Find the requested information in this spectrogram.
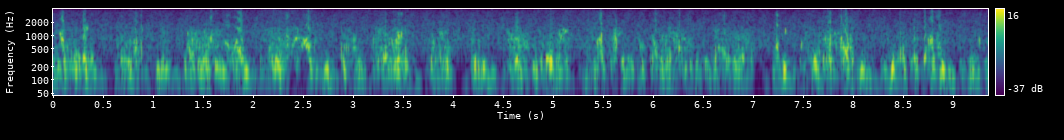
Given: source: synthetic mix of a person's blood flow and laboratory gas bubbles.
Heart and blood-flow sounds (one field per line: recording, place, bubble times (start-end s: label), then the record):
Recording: Doppler ultrasound of blood flow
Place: precordium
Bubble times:
0.00-0.42 s: bubbles
0.62-1.20 s: bubbles
1.28-1.96 s: bubbles
2.05-2.64 s: bubbles
2.85-3.58 s: bubbles
3.74-4.01 s: bubbles
4.16-4.30 s: bubbles
4.51-5.20 s: bubbles
5.40-5.68 s: bubbles
5.83-6.41 s: bubbles
6.54-7.02 s: bubbles
7.19-7.38 s: bubbles
7.44-8.03 s: bubbles
8.29-8.91 s: bubbles
9.23-9.36 s: bubbles
From the record:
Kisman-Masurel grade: 332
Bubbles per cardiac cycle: rolling drumbeat, 9 or more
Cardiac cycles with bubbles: 50 to 99%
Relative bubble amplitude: moderate (0.250 to 0.450)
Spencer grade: 3 (all of the cardiac periods contain showers or single bubble signals, but not dominating or overriding the cardiac motion signals)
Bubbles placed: anywhere in the cardiac cycle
